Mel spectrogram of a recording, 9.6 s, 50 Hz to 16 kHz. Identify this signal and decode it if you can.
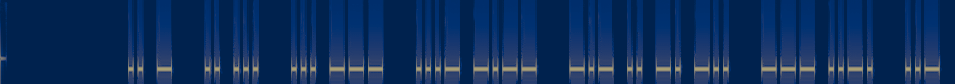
Morse code, heard as a keyed tone, about 25 wpm, 700 Hz. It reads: IT IS SO VY KIND OF U
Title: Sentences from Top 300 Words and Abbreviations 25wpm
